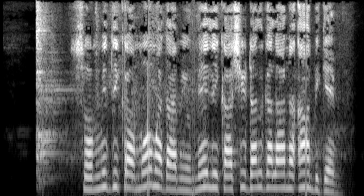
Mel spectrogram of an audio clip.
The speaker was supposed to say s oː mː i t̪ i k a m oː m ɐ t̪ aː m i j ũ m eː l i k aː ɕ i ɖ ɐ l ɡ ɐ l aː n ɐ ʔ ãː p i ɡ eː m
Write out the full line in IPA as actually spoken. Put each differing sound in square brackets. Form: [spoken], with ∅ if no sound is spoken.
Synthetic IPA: s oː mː i [d̪] i k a m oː m ɐ [d̪] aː m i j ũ m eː l i k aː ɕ i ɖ ɐ l ɡ ɐ l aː n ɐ ʔ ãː [b] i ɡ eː m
